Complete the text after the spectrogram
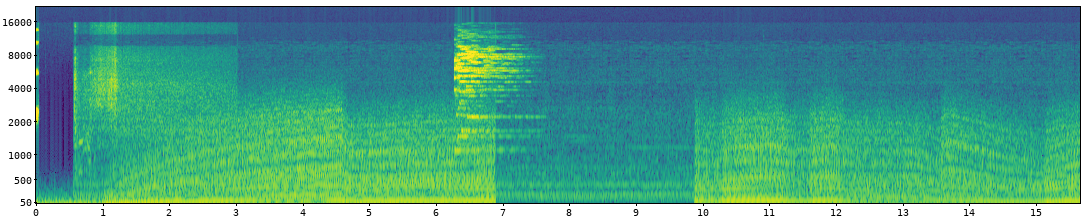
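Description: A car engine revs and shifts gears as the car speeds up.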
